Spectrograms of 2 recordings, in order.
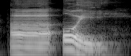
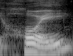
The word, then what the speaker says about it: hoy: expressiones del so expressions Oy. Oy. So oy is ah silent H po yan ha. Hindi hoy kundi oy today.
